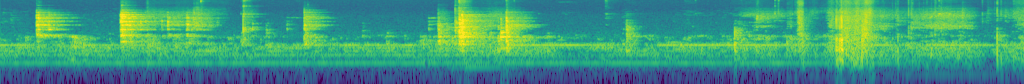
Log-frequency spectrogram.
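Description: Metal nunchuck chain clinking and rattling in several short bursts as the nunchucks are handled, over a steady low hum.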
